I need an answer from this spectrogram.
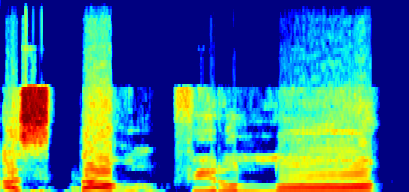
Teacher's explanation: আস্তাগ ধরে রাখার চেষ্টা করব যেন বাউন্স না করে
